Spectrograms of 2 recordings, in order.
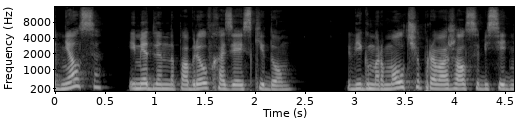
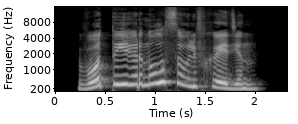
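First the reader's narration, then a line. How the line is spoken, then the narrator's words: Joyful exclamation. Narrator (Russian): радостно воскликнул он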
